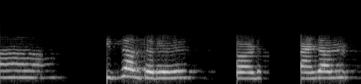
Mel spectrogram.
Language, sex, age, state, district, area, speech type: Goan Konkani, female, 18-30, Goa, Quepem, rural, conversation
